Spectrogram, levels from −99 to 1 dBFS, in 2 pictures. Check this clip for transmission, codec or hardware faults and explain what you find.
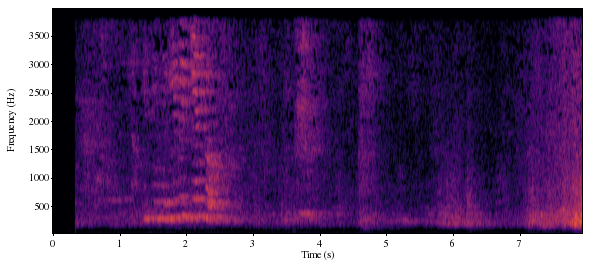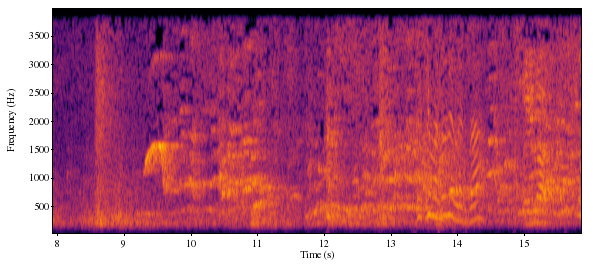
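No transmission, codec or hardware faults can be heard anywhere in the recording, and the signal comes across intact throughout.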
